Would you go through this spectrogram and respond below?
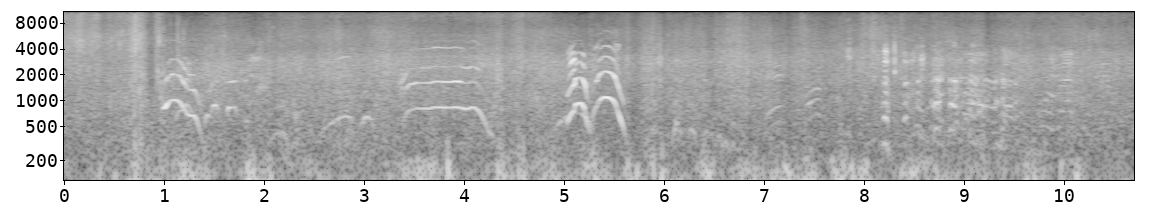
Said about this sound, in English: It's going to be our best rapid of the day. This is fun. Can be class 3 in higher water, probably class 2 plus right now.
